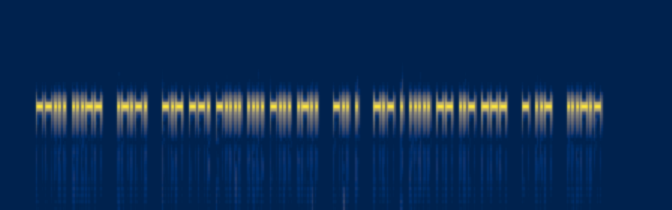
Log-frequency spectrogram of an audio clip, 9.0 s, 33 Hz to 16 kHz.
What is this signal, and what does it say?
Morse code, heard as a keyed tone, about 40 wpm, 700 Hz. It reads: 73 <AR> KG6HBL DE KE5MUO TU <SK>
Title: Practice QSO - Exchange 4 - Ending - 40wpm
